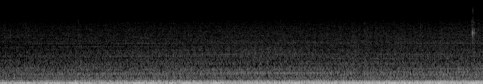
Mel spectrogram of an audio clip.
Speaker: And we're in fourth gear right now, just cruising at about 35 miles an hour. So far, so good. Very quiet, very smooth vehicle. I mean, very quiet for a Defender.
